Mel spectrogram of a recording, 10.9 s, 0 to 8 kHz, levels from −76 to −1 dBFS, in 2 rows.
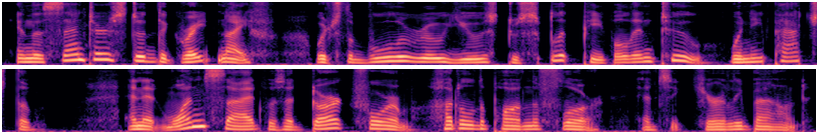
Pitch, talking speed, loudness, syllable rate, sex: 160 Hz, 195 wpm, -18 LUFS, 4.9 syllables/s, female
